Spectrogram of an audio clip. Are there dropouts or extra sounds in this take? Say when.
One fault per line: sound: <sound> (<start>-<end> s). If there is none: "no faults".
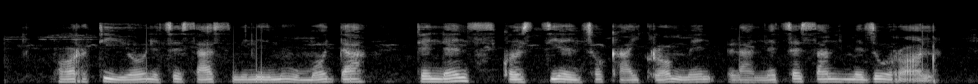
no faults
